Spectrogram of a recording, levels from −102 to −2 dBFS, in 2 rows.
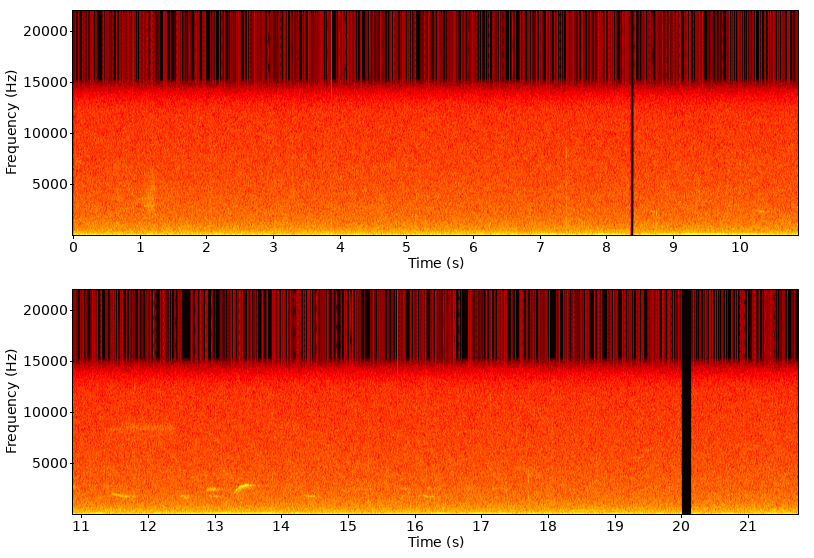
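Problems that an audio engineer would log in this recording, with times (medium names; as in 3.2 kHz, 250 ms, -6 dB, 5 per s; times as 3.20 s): crackle 64 per s -32 dBFS
3.88 s: pop
8.36–8.41 s: dropout 54 ms
15.74 s: pop
20.00–20.15 s: dropout 153 ms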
